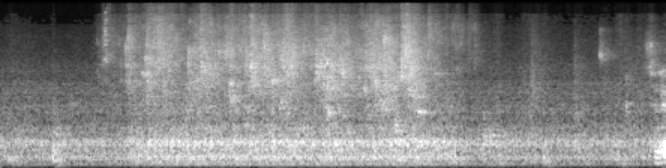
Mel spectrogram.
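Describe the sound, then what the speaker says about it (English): Tap water runs into a kitchen sink as hands are washed beneath it, a soft, continuous hiss with faint splashing that stays quiet and steady throughout. "I'm just going to wash my hands."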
